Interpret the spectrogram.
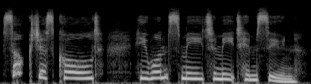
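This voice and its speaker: Sly young daughter, high sugary mockery, put on by a female narrator, mellow tone. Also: very animated, a little slow, dry recording, clean studio sound. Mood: sweetly sarcastic. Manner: sweetly mocking.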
